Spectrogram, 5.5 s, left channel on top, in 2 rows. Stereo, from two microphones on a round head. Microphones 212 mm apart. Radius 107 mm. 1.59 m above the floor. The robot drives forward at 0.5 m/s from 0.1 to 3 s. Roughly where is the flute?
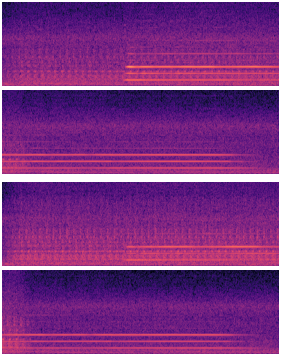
Left.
